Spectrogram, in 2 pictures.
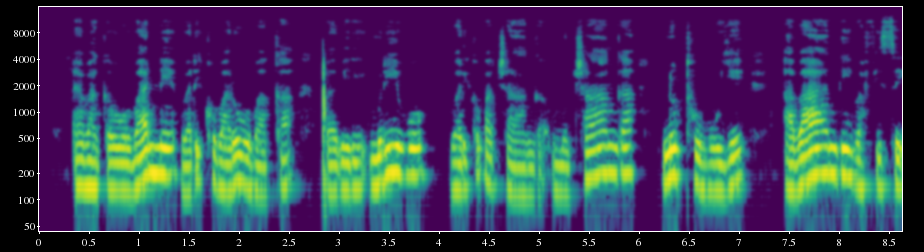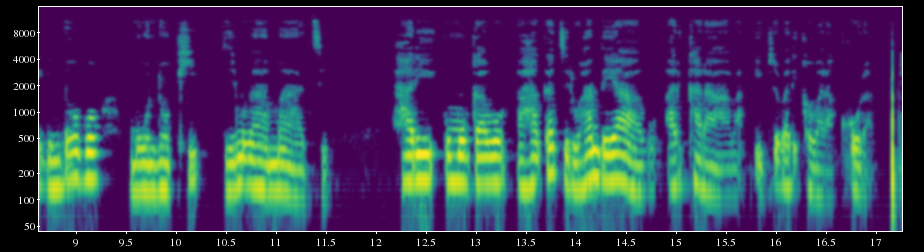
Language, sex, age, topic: Rundi, female, 18-24, education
